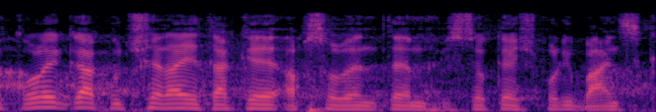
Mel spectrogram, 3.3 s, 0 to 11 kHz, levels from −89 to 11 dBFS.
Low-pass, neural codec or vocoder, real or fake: 7.2 kHz; codec, 16 kHz, 16 kbps, FunCodec, trained on Chinese and English, 50 frames a second; fake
